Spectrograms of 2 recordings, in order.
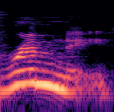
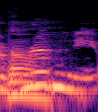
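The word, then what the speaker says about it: Rhymney: Yeah, Rimney or Romney I think is how it would be pronounced closer to that in Wales.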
